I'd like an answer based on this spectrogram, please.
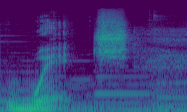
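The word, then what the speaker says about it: wīc: But in fact, the which suffix in English place names comes from the Old English word WIC, which was confusingly pronounced which, and it meant trading centre or harbour.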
